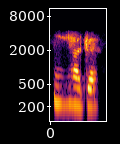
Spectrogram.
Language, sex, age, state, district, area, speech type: Nepali, female, 18-30, West Bengal, Darjeeling, rural, conversation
